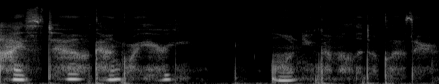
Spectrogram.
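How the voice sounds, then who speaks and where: A woman's raspy put-on character voice, fairly high in pitch, at a fairly slow pace. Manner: feigning weakness, coaxing.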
